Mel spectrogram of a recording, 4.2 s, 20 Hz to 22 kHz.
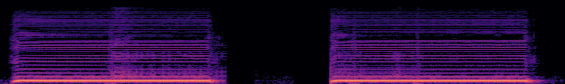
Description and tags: Vibrating Mobile Phone 2 x 1500ms
wooden, mobile, phone, Xperia, Sony, table, vibrating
